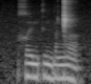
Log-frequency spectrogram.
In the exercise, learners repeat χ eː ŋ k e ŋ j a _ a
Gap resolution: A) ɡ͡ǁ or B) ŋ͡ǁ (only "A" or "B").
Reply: B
